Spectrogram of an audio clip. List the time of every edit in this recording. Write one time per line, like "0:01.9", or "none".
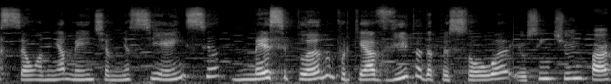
0:02.3
0:05.2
